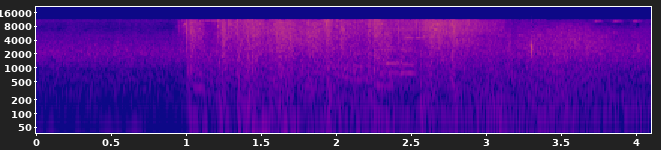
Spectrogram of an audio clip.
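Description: Gunshots crack rapidly.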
